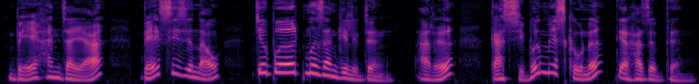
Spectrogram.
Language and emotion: Bodo, happy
